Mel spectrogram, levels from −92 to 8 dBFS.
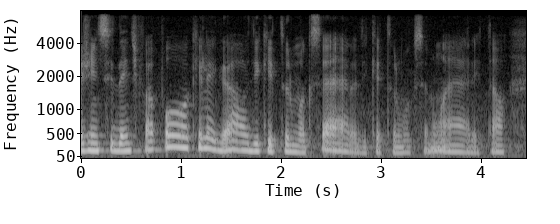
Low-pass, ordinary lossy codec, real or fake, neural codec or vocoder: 7.2 kHz; none; real; none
